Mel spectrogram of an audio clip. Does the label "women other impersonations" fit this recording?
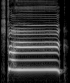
No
